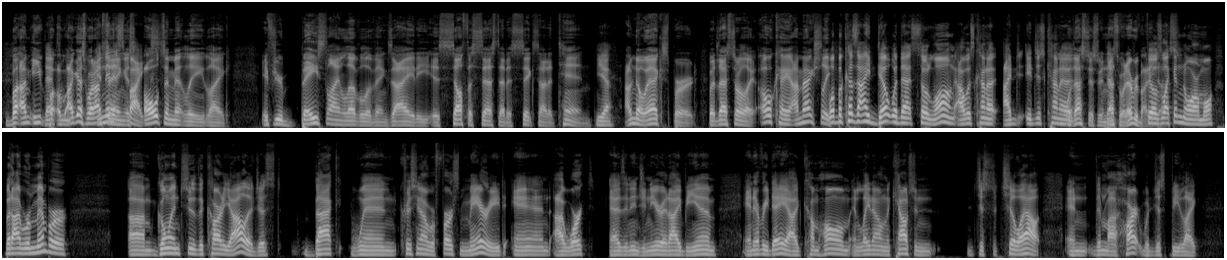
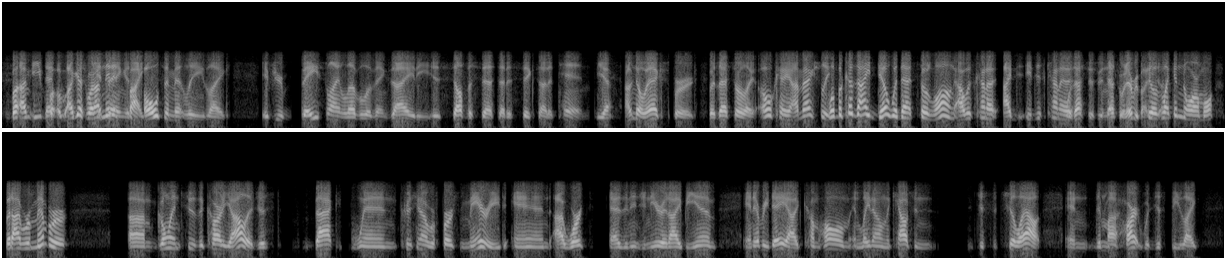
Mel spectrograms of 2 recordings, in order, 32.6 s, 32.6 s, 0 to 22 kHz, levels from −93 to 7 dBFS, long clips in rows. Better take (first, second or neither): first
